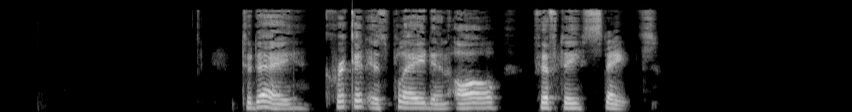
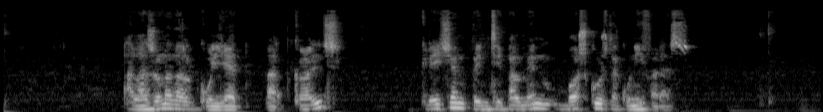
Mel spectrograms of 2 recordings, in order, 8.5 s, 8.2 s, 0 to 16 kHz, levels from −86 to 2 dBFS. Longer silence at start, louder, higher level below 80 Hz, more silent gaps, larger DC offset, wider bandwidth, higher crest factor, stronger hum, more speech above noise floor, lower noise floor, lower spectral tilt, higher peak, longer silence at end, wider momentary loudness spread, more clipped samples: first, 2.4 s vs 1.25 s; first, -20 LUFS vs -30 LUFS; second, -68 dBFS vs -60 dBFS; neither; neither; about the same, 12 kHz vs 11.5 kHz; first, 24 dB vs 18 dB; neither; first, over 69 dB vs 41 dB; first, under -90 dBFS vs -71 dBFS; second, -3 dB/octave vs -6 dB/octave; first, 0 dBFS vs -14 dBFS; first, 1.95 s vs 1.35 s; first, 15 LU vs 9 LU; neither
